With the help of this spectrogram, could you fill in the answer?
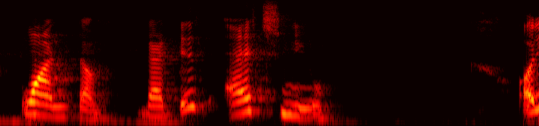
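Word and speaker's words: ν: और वी को new pronounce किया जाता है, जो होता है सी अपॉन लेमडा, ठीक है।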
